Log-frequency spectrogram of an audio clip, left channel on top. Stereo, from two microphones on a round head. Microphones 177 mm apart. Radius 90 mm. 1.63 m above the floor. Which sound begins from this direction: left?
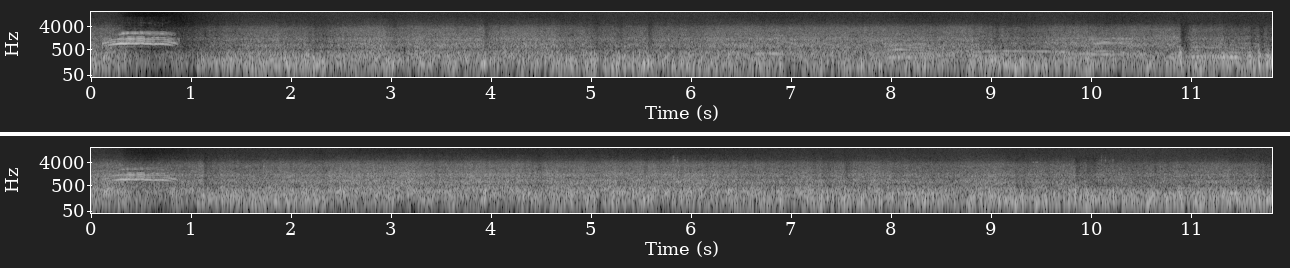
A cat meowing, at 0.1 s.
